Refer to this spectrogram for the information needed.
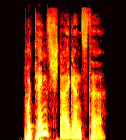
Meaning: inflection of potenzsteigernd: 1. strong/mixed nominative/accusative feminine singular superlative degree 2. strong nominative/accusative plural superlative degree
- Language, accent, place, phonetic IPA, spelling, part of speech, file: German, Germany, Berlin, [poˈtɛnt͡sˌʃtaɪ̯ɡɐnt͡stə], potenzsteigerndste, adjective, De-potenzsteigerndste.ogg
